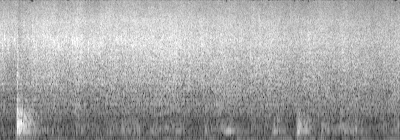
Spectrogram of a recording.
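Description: Ground shallot and garlic spice paste frying in oil in a stainless steel wok: a steady sizzle as a metal ladle stirs and scrapes it around the pan, with one sharp clink just after the start.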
